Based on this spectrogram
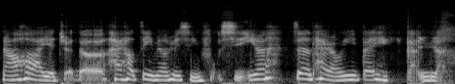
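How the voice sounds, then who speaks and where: Through noticeable background noise, a woman speaks very fast at a fairly high pitch. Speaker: university student volunteer. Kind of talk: casual interview. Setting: remote recording.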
